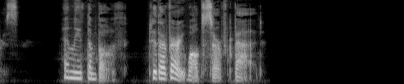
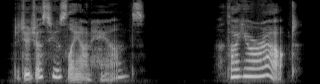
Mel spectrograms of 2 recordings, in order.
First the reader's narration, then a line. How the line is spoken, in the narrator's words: Esther mumbles into his shoulder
